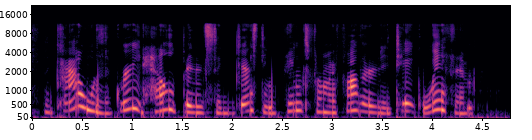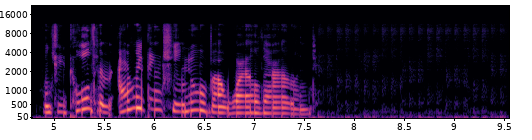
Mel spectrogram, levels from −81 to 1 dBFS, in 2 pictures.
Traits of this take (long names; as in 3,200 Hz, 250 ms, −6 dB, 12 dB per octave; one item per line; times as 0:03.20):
tremolo saw down 11 Hz, depth 85%
notches that jump at a steady rate 4.6 Hz 420–1,700 Hz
